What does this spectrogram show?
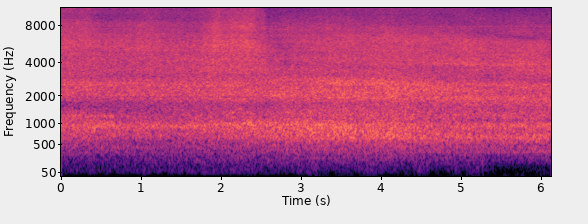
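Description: Freight train of tank wagons rolling past on the main line: steady, even noise of wheels running on the rails.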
